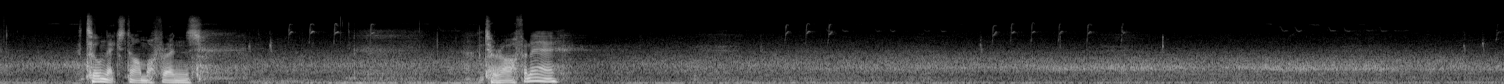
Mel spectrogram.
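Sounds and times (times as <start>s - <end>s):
outdoor background hum: 0.0s - 15.0s
small birds chirping: 0.0s - 15.0s.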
